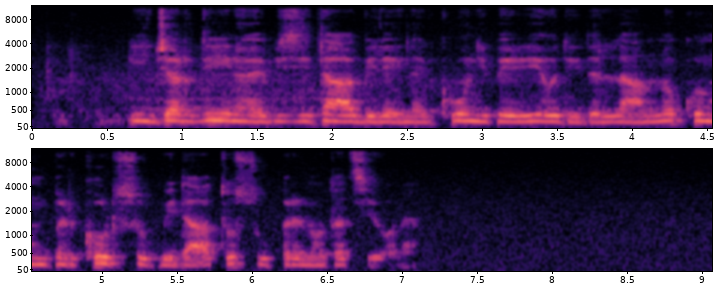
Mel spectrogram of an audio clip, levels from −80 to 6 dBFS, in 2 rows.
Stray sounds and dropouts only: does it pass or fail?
pass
